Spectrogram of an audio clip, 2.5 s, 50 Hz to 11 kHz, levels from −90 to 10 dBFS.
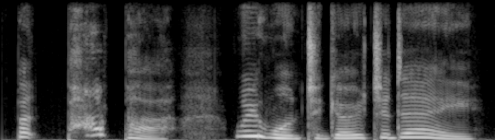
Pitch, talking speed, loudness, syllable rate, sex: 265 Hz, 195 wpm, -16 LUFS, 4.7 syllables/s, female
